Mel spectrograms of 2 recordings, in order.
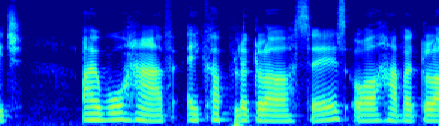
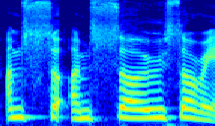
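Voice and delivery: higher, louder mock apology; over-apologise as if caught out; retold, hammed-up sorry; embarrassed apology; 5 semitones higher, 5 dB louder than usual. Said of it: "being embarrassed".

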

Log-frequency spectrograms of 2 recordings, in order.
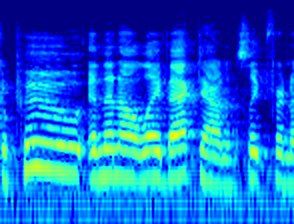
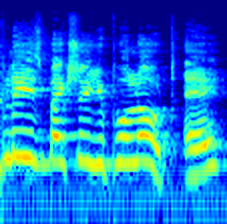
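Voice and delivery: high, loud mock-Canadian plea; hammed-up Canadian, pitched up; nice Canadian girl; 7 semitones higher, 7 dB louder than usual. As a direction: politely insist in a broad Canadian accent. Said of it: "Canadians are nice".

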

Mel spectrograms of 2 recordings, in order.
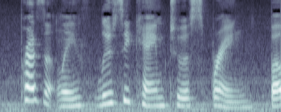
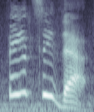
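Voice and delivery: very high, surprised storybook voice; acted astonishment, high then dropping; amazed exclamation; 3 dB louder than usual. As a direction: marvel at it, pitched right up. Tiggy Winkle exclaims at the find.

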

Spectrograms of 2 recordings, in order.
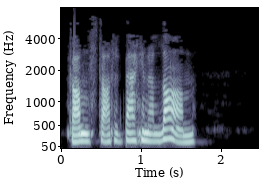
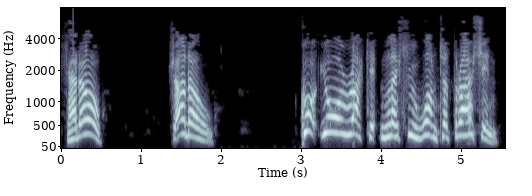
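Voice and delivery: farmer yelling; 8 semitones higher than usual. A narrator's reading. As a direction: bellow at the noisy hound from the door. Farmer yells at his dog.

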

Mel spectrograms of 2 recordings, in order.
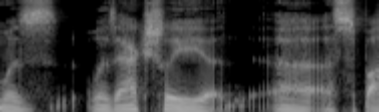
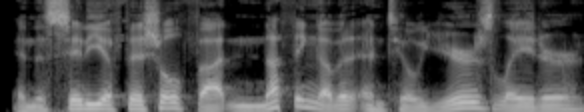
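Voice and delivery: ordinary talk

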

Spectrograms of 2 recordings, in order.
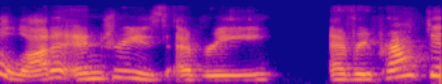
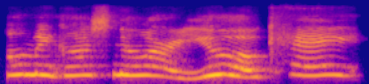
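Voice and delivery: worried cry; 8 semitones higher, 4 dB louder than usual. Retold or imitated. Retold concern for hit player.

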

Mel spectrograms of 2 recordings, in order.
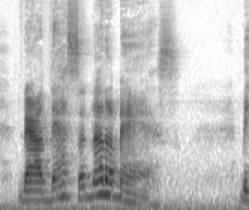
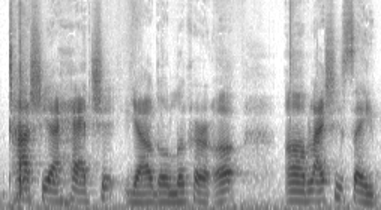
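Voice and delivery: normal talking voice

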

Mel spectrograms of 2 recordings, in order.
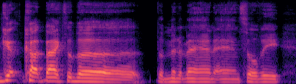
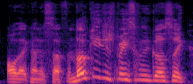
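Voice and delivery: ordinary talk, nothing marked

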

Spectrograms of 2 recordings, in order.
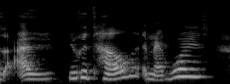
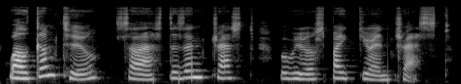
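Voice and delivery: podcast intro; 6 dB louder than usual. Acted.

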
